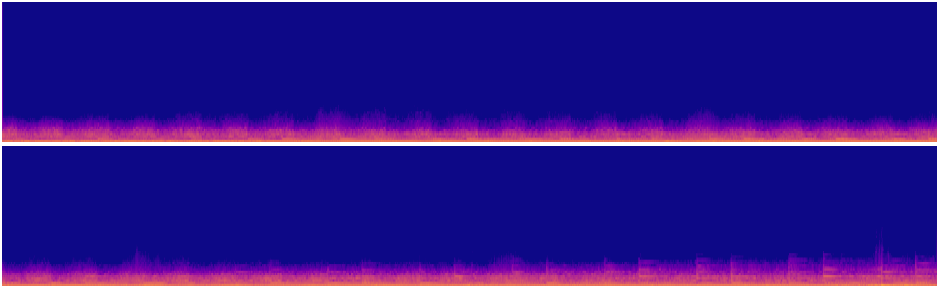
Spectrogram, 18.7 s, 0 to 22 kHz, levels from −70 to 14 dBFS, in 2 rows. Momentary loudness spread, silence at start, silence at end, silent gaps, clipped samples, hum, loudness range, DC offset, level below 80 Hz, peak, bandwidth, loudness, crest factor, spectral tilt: 2 LU; 0 s; 0 s; none; under 0.1%; none; 1 LU; under 0.1%; -16 dBFS; 0 dBFS; 3.8 kHz; -15 LUFS; 12 dB; -11.5 dB/octave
